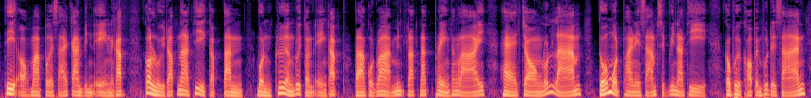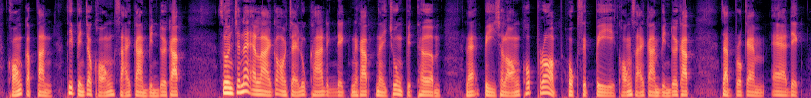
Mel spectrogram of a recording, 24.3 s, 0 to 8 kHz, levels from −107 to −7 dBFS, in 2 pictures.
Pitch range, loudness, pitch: 95-115 Hz, -25 LUFS, 105 Hz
